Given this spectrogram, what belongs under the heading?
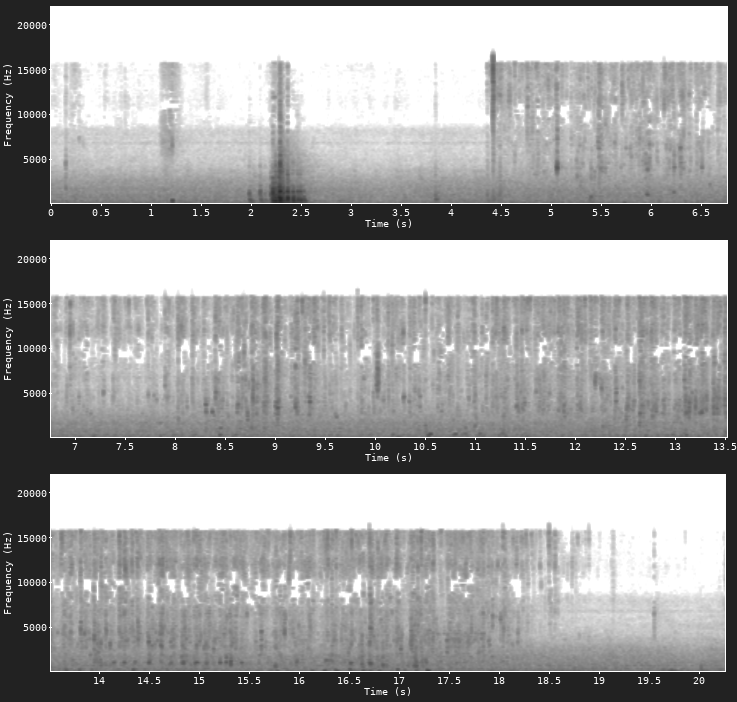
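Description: Vinegar poured over an old rusty shear in a container: a brief splash-like burst near the start, then a soft, steady trickling and liquid wash continuing quietly for the rest of the span.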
